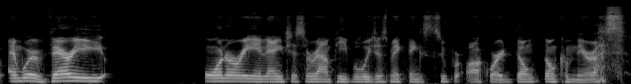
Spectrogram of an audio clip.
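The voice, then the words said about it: Long Island accent. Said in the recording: “It's the Long Island uh, accent. That's what yeah. it is. Or the Jew accent, but we're not Jewish. No, we're just Long Island.”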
